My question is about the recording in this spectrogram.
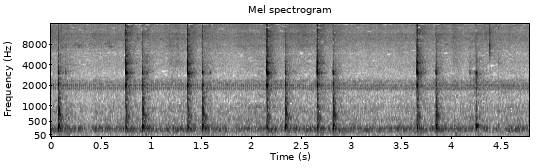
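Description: Plastic push button on an SRNE solar charge controller clicked over and over, each press a quick double click, about one press every three-quarters of a second, stepping a charging-voltage setting down.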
